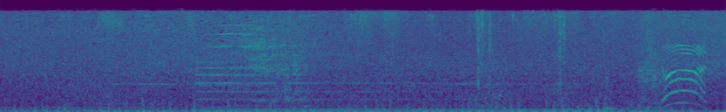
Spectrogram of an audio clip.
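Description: A horse in a video game whinnies clearly near the end, over a steady rumble of game ambience with scattered clatter and hoofbeats.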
